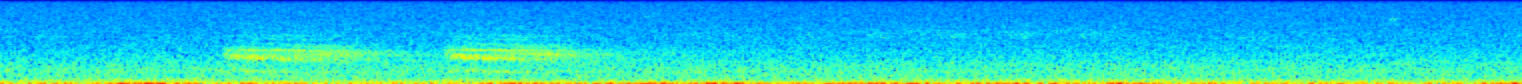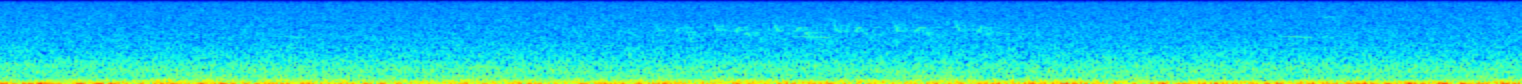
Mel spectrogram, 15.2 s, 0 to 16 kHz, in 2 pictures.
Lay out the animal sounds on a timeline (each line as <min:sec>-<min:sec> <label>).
0:01.0-0:03.0 American Crow (Corvus brachyrhynchos)
0:04.0-0:05.7 Ovenbird (Seiurus aurocapilla)
0:10.7-0:12.8 Ovenbird (Seiurus aurocapilla)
